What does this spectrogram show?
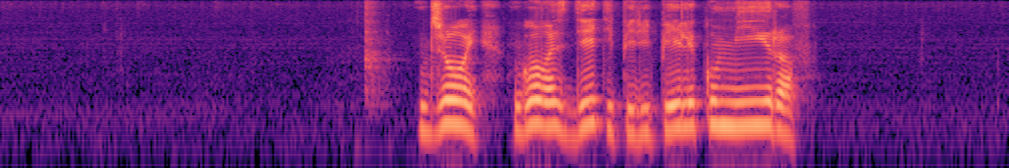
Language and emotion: Russian, positive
